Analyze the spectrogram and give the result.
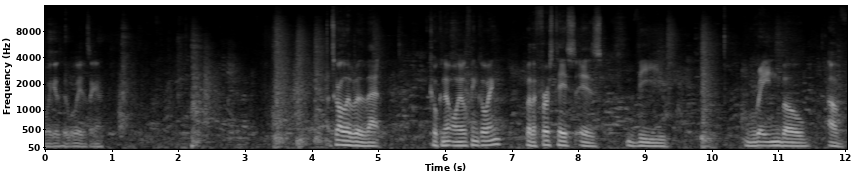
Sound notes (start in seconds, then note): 1.2 people chattering continues; 3.4 item thuds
